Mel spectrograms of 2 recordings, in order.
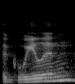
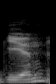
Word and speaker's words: Guillen: Jose Guillen, I'm probably mispronouncing that. – I think it's probably Guillen. – Guillen. – Yeah.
